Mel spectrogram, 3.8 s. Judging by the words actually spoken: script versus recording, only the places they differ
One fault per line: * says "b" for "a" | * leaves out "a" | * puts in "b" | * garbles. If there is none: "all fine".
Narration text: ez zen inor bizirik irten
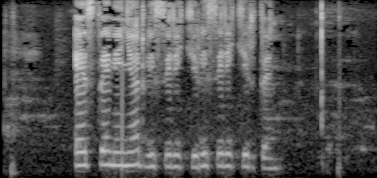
* puts in "bizirik"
